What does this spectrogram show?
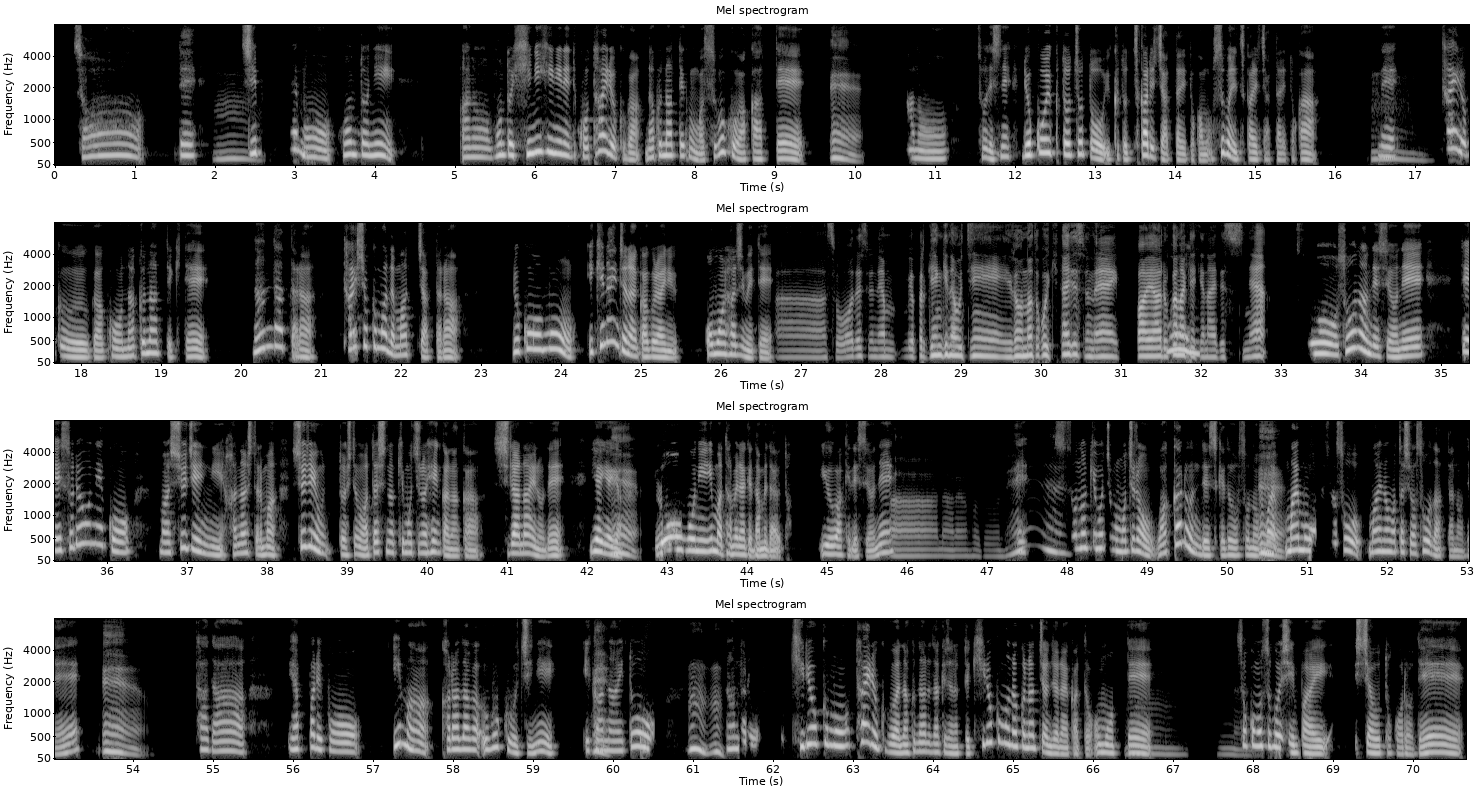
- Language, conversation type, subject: Japanese, advice, 長期計画がある中で、急な変化にどう調整すればよいですか？
- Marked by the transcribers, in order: none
